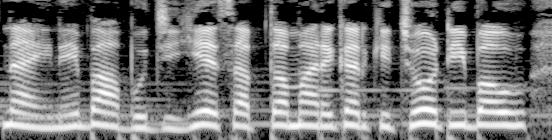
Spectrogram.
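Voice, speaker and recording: A woman's voice: fairly high pitch, steady tone, normal speed, a little mellow, soft background music, natural voice. A woman voicing a humble, grateful housemaid in a cartoon story. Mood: modest. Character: humble, grateful housemaid praising her mistress's daughter-in-law.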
